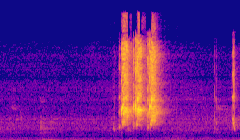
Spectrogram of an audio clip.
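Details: Pet lovebirds chirping: a quick burst of three sharp, high-pitched chirps, followed by a couple of faint, brief ticks over a quiet room hum.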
